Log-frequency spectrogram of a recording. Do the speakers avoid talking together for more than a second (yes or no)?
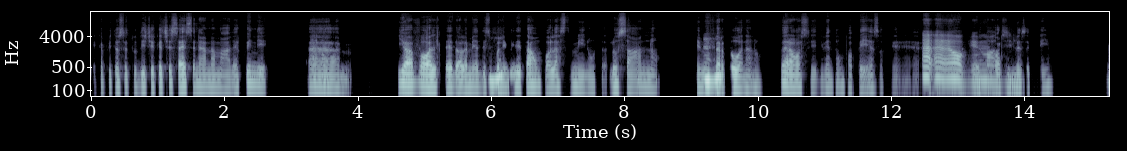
no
